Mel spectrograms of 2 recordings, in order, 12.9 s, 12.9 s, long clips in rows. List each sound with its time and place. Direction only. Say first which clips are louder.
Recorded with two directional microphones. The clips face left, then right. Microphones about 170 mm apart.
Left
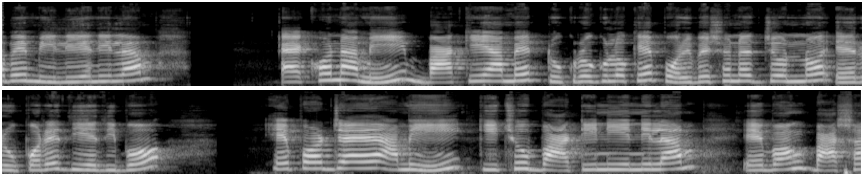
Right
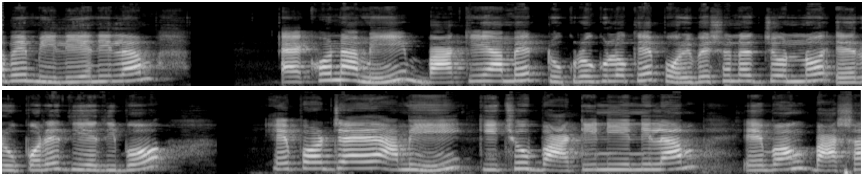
0.0 s a woman's voice: left 3 dB; 10° left (ahead or behind)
